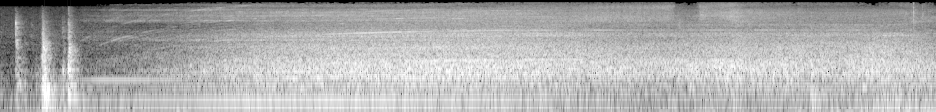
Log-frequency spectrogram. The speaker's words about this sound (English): One company that I love is a company called Miele out of Germany. And listening to a Miele vacuum fire up is just a beautiful sound.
